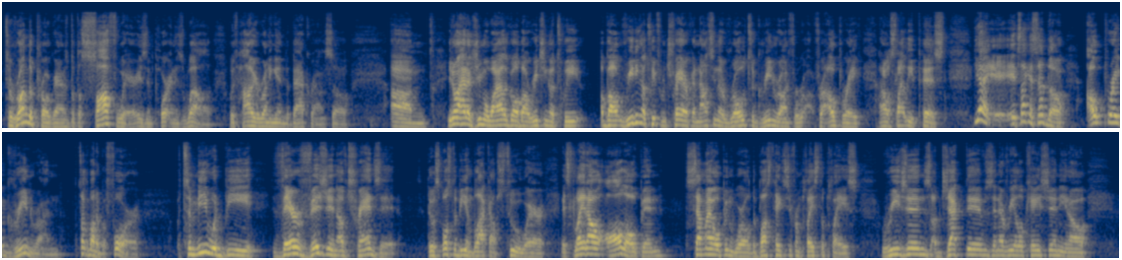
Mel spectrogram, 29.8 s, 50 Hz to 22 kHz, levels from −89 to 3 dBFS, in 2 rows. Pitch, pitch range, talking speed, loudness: 140 Hz, 115-165 Hz, 215 wpm, -23 LUFS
